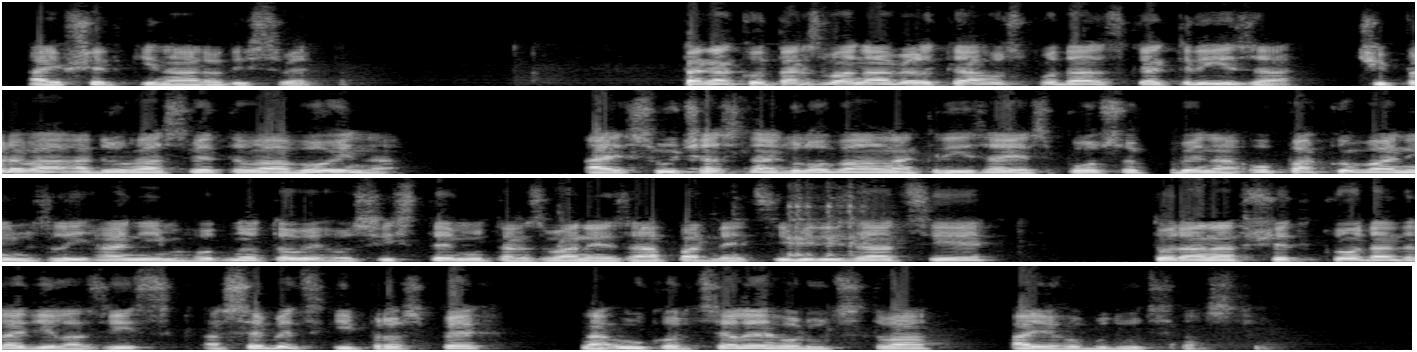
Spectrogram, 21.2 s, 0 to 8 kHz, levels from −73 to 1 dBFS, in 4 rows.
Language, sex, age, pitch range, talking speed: Slovak, male, 50-69, 90-110 Hz, 125 wpm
